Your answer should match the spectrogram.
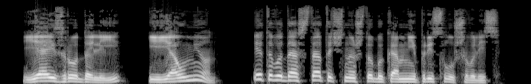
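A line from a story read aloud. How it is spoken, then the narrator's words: Calm reply. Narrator (Russian): спокойно ответил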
